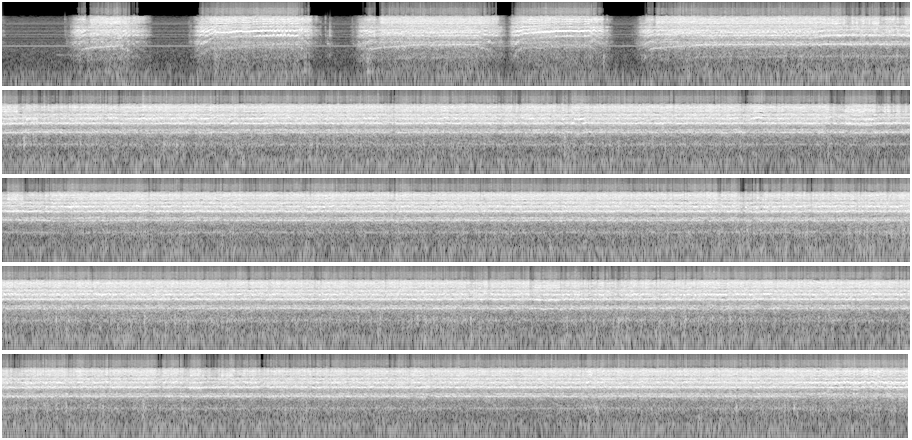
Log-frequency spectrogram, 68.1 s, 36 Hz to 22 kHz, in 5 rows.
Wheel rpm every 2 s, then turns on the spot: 60, 80, 80, 160, 120, 190, 220, 230, 230, 230, 240, 230, 230, 230, 230, 230, 230, 230, 230, 230, 230, 230, 240, 240, 230, 230, 230, 230, 230, 230, 230, 230, 230, 220.
4-6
